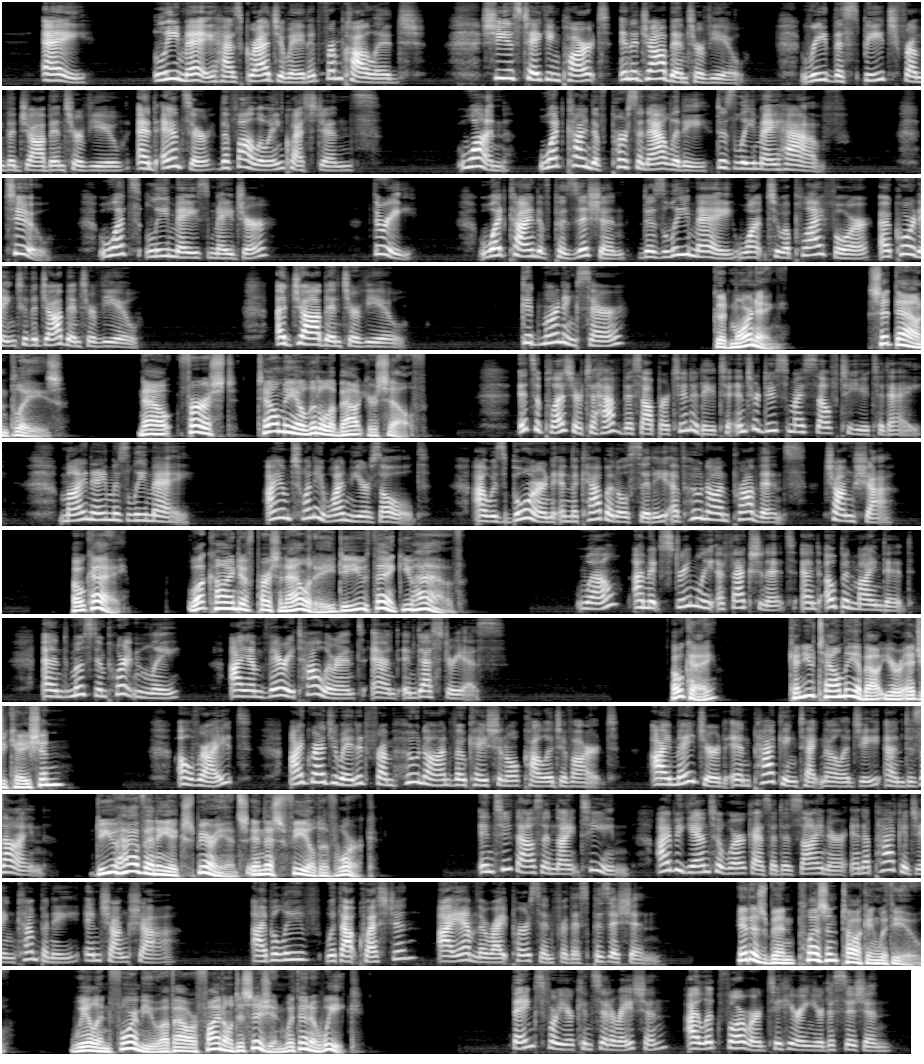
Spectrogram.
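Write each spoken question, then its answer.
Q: What kind of personality does Li Mei have?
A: Affectionate, open-minded, tolerant and industrious

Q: What's Li Mei's major?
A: Packing technology and design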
